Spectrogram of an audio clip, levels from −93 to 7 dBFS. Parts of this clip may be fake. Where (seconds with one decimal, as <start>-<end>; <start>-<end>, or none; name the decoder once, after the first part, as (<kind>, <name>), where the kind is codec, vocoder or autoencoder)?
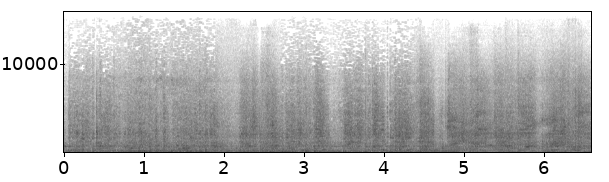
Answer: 1.9-2.7 (codec, DAC); 4.4-6.6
